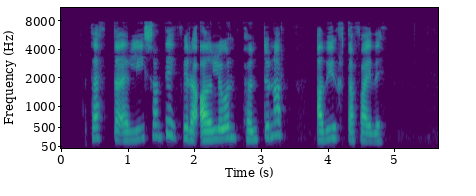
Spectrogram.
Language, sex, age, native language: Icelandic, female, 40-49, Icelandic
